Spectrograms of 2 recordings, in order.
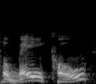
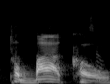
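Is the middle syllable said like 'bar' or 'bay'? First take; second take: bay; bar. First: The middle syllable sounds like 'bay'. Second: The middle syllable sounds like 'bar'. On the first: It sounds affected and stylish. The speaker calls it wrong. "Some people may find it a bit stylish saying" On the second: It is standard English. The speaker calls it right. "You say bar, not bay"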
